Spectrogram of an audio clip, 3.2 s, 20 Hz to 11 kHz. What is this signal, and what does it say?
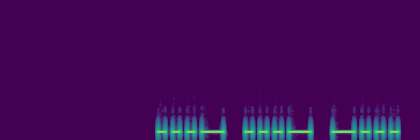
Morse code, heard as a keyed tone, about 22 wpm, 700 Hz. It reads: VVB
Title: Three Challenging Letter-Number Combinations 22wpm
